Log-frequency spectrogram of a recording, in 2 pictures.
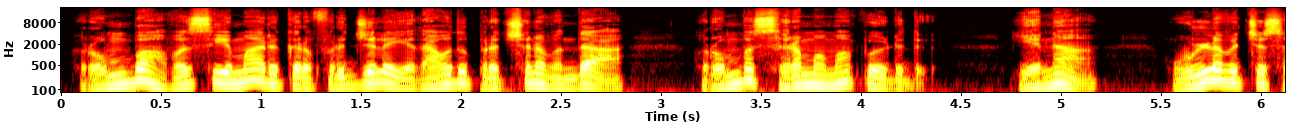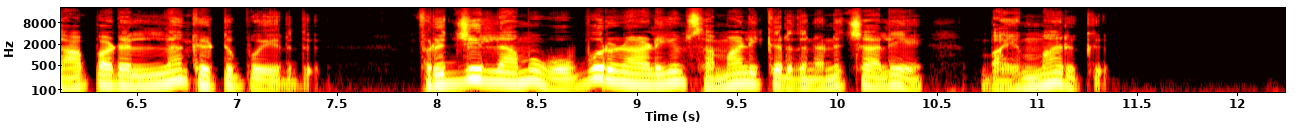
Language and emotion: Tamil, fearful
